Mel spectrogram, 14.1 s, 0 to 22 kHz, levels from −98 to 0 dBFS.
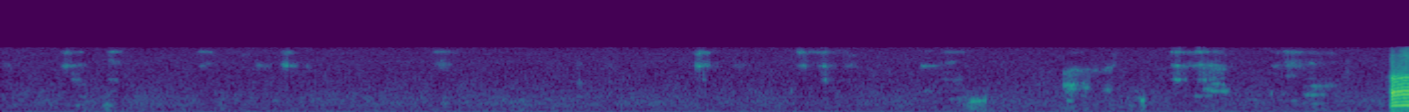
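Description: From start to finish, the speech runs through a GSM full-rate codec, the first GSM voice coder. It models the vocal tract as a filter and drives it with a sparse train of regularly spaced pulses, keeping only every third excitation sample. The band is telephone-narrow, roughly 250 Hz to 3.4 kHz, with nothing above 3.8 kHz. The damage is plainly audible. Voices take on a buzzy, gravelly roughness, which fits a 13 kbps rate.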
